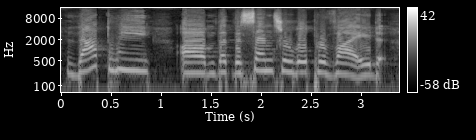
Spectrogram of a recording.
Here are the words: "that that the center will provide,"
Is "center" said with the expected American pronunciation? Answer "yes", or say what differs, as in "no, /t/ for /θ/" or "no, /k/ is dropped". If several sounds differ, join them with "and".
no, /s/ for /t/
